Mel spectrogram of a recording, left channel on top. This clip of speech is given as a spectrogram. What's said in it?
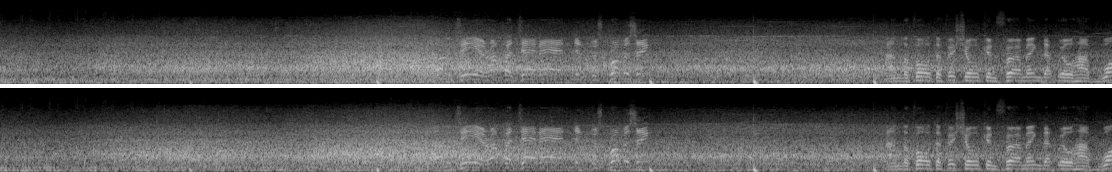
Oh dear, up a dead end. It was promising. And the fourth official confirming that we'll have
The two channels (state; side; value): normal; both; correlation 0.53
